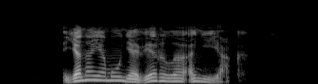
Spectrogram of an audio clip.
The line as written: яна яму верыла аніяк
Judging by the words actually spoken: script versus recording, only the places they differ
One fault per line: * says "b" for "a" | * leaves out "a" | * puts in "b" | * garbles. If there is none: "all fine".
* puts in "не"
